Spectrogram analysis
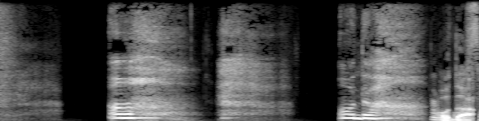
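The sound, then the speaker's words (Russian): A voice imitates heavy breathing: four loud, drawn-out huffs with a raspy, partly voiced edge, separated by brief silent pauses. “Кто там так дышит?”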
